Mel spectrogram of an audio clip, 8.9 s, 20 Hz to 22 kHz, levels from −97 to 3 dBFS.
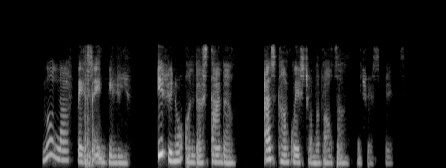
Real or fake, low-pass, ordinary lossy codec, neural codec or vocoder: fake; 7.2 kHz; none; codec, 44.1 kHz, 1.7 kbps, Pupu-Codec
